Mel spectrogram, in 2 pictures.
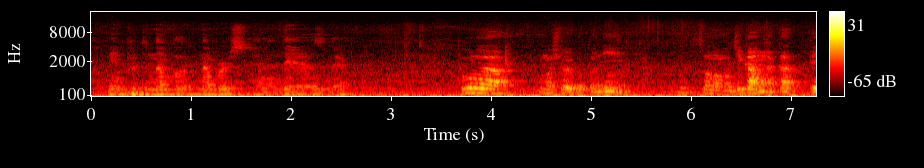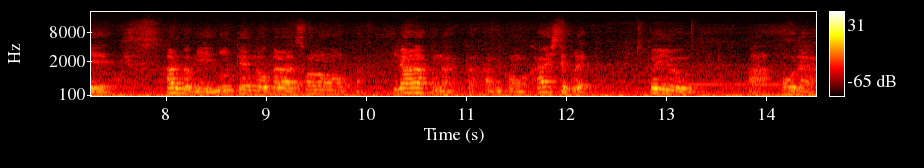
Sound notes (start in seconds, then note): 3.9 speaking in foreign language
